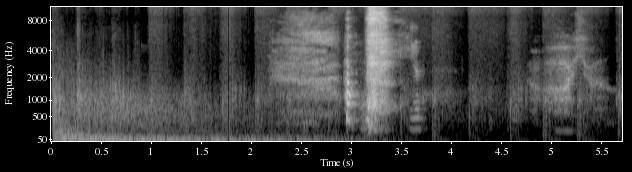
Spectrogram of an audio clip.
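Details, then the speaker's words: Woman, while gaming, says she needs to sneeze; a breathy build-up inhale leads into one loud, explosive sneeze, followed by faint talk and room noise; sneezing. "Блин очень не в тему чихнула и сейчас буду чихать Будь здорова заранее"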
